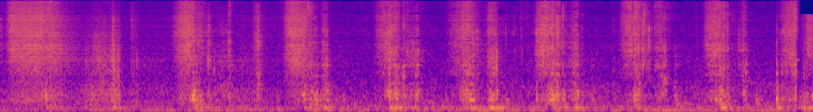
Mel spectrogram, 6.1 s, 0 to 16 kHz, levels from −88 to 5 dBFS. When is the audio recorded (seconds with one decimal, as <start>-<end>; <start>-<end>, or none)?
1.4-1.8; 2.3-6.1

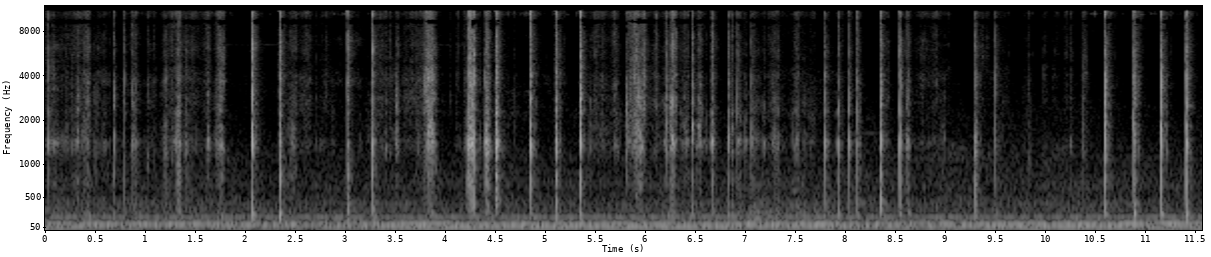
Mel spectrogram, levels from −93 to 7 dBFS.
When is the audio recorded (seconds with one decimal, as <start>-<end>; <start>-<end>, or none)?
0.0-11.6

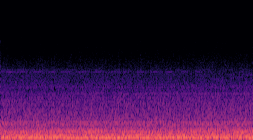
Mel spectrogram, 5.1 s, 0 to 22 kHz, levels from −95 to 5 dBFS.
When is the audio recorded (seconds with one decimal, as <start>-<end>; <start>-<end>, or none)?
none

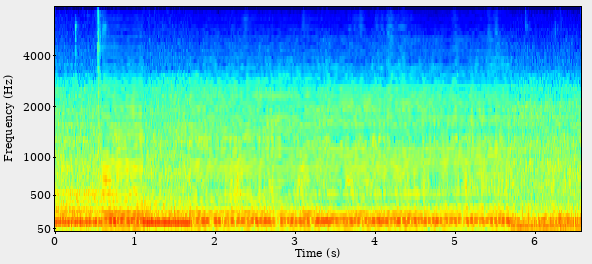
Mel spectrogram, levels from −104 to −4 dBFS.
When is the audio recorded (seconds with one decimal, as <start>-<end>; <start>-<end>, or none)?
0.0-0.6; 1.1-1.7; 5.7-6.6

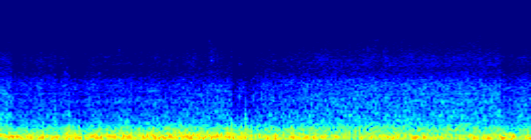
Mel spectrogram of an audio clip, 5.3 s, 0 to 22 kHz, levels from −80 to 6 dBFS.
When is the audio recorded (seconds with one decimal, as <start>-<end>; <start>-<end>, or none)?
0.0-5.3

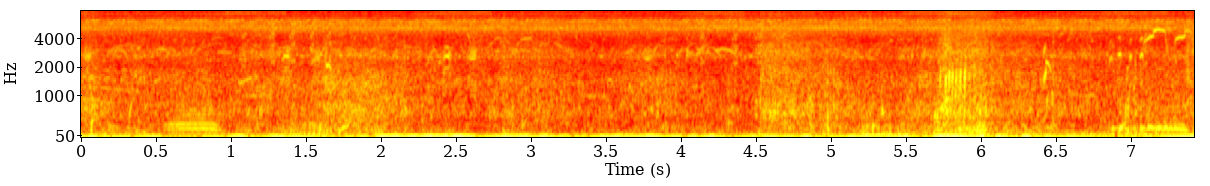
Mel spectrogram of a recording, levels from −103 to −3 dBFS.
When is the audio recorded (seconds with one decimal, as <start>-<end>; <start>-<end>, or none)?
0.0-3.1; 4.1-7.4

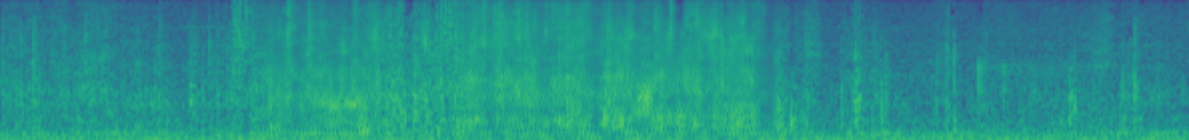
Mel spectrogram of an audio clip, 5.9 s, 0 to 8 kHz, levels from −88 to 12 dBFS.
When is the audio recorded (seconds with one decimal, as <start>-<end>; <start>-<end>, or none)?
0.0-1.3; 1.9-2.3; 3.9-5.9

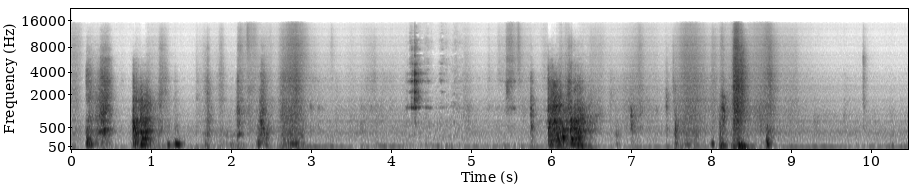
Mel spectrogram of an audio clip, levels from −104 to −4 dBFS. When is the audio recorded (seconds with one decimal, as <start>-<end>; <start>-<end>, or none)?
4.2-4.9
